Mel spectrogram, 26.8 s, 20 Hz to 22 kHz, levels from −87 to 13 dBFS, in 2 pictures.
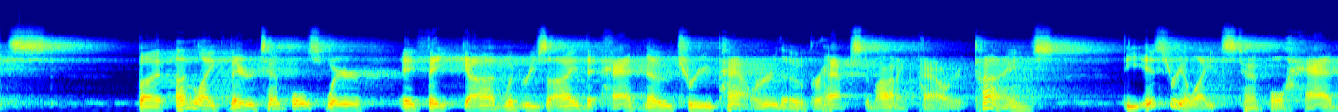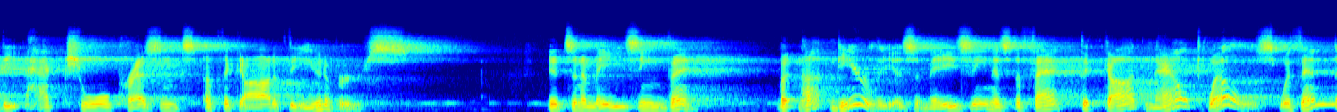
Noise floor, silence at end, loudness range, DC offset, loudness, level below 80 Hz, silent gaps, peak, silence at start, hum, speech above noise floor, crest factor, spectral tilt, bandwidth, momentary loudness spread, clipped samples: -60 dBFS; 0 s; 3 LU; under 0.1%; -22 LUFS; -80 dBFS; none; -4 dBFS; 0 s; none; 37 dB; 20 dB; -5 dB/octave; 8.2 kHz; 7 LU; under 0.1%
